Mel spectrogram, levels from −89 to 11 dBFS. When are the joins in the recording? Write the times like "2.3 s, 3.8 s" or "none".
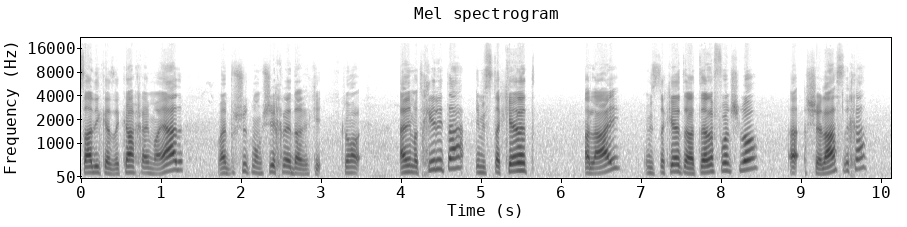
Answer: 3.2 s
